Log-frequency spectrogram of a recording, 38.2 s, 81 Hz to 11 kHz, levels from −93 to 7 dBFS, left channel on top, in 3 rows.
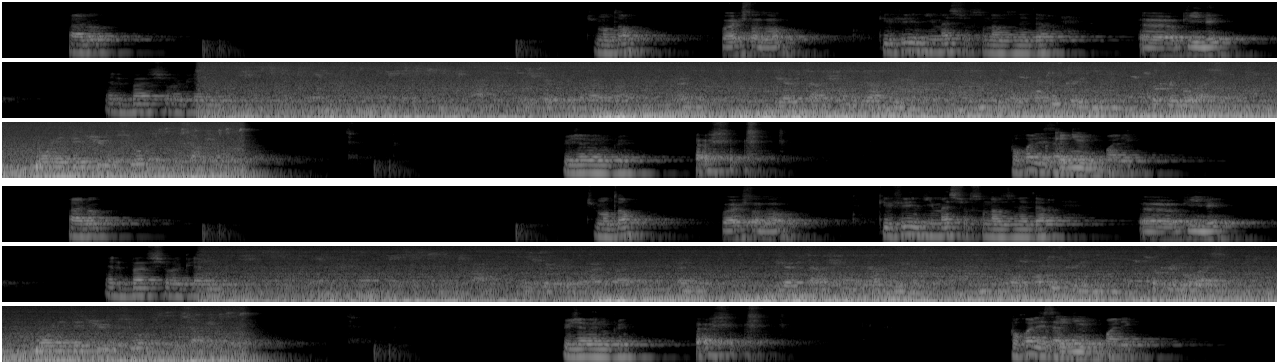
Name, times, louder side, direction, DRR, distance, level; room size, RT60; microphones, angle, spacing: voice 1, 0.7-1.0 5.9-6.3 8.8-10.5 13.8-15.0 22.9-23.0 31.1-31.8 35.6-36.1 36.5-36.8, right 2 dB, 35° right, 5 dB, 0.5 m, -49 dB
voice 2, 7.2-7.8 11.4-12.2 17.4-17.6 17.9-19.1 19.5-19.8 20.5-21.9 22.6-23.8 24.1-25.1 25.8-27.7 32.4-33.1 36.0-36.5, left 1 dB, 80° left, 2 dB, 0.8 m, -48 dB
sound 1, 14.7-27.9, equal, 50° left, 0.4 m, -31 dB
6.1 x 2.1 x 4.0 m, 0.96 s
head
